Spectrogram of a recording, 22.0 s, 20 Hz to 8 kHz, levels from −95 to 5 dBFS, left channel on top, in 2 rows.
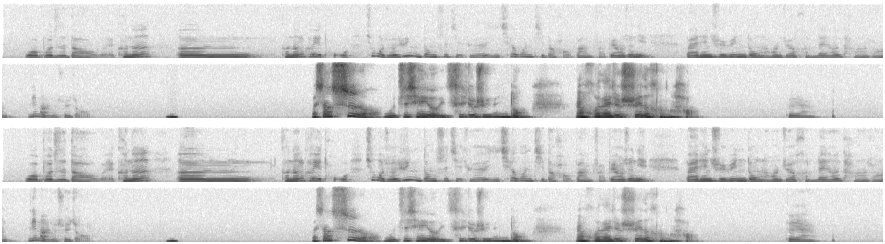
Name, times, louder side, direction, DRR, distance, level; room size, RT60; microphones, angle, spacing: voice 1, 0.3-12.2 20.8-21.3, right 1 dB, 60° right, 3.3 m, -37 dB
voice 2, 14.9-17.7 18.2-19.7, left 7 dB, 70° left, 0.4 m, -22 dB
head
